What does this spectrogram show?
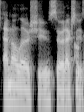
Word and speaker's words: MLO: have asked that yeah no you're fine it's mlo shoes so it actually is an acronym that stands for move lead overcome got it I almost pronounced it low and I'm like I don't think that's right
